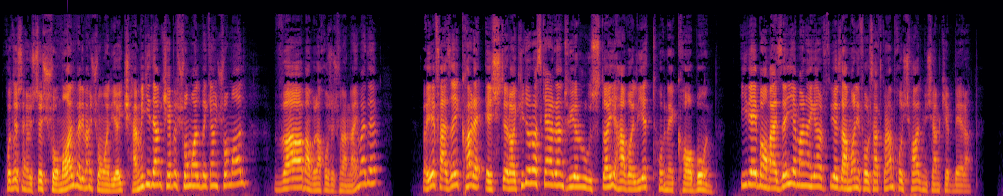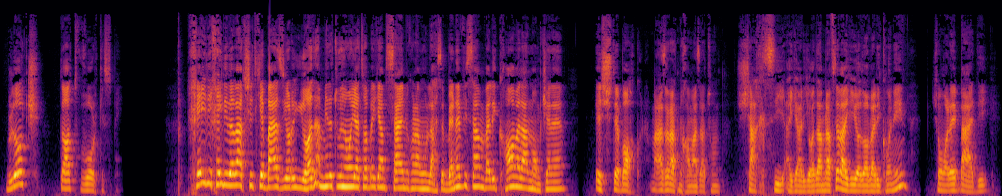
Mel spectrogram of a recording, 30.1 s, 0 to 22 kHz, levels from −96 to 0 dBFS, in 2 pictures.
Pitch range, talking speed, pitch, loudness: 125-205 Hz, 160 wpm, 160 Hz, -17 LUFS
